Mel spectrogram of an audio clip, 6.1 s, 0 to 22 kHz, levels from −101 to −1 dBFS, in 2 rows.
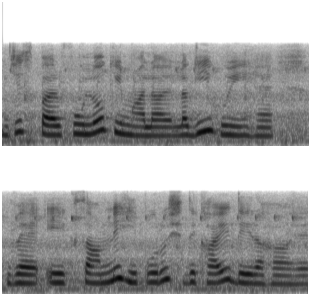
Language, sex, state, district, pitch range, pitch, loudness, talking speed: Hindi, female, Chhattisgarh, Raigarh, 215-250 Hz, 230 Hz, -16 LUFS, 165 wpm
